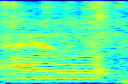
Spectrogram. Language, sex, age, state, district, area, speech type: Assamese, male, 30-45, Assam, Nalbari, rural, spontaneous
